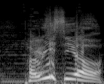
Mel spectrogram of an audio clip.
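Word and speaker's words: Paraíso: devil I hear it yeah go transition fantastic paricio I love this map thank you for saying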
